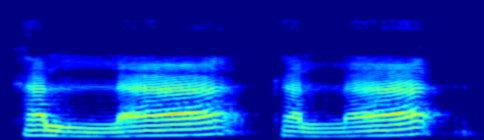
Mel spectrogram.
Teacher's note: Dan lam sukun jangan ditahan terlalu lama.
